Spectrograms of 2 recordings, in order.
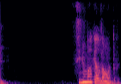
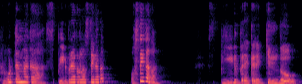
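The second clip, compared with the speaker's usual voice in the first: ordinary talk, nothing marked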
